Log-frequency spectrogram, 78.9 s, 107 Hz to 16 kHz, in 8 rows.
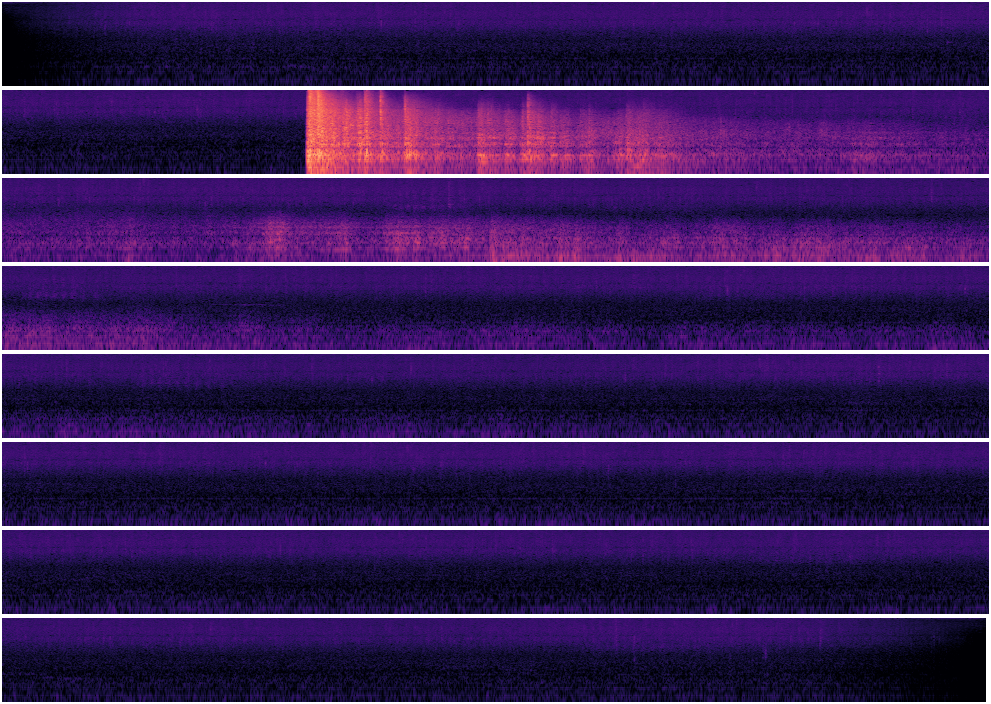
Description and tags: Loud thunderclap (warning : wide dynamic range audio file).
I made this recording from my balcony, in a suburb of Paris (France), during a rainy evening.
One can hear shower rain, and a very loud thunder-strike at 0’12’’.
During the echo time, some magpies are screaming and flying around, probably afraid by the impressive noise and lightning.
Please note that the dynamic range of this file is quite wide, so you’ll probably have to
compress the audio if you’d like to use it in your project.
Recorded in June 2022 with an Olympus LS-100 (internal microphones).
Fade in/out applied in Audacity.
